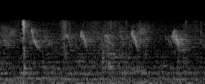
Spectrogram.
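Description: Small birds chirping, a steady run of short high calls that each fall in pitch, about three or four a second.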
